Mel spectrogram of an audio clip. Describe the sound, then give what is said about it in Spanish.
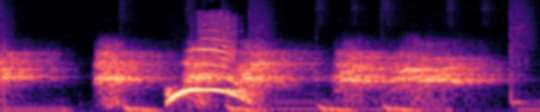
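A small dog barks in a quick series of four or five loud yaps, one rising into a higher yelp, with barely any pause between them. “con sonido de perrito incluido”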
